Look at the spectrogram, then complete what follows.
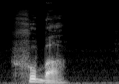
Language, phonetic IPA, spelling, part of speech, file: Polish, [ˈxuba], huba, noun, Pl-huba.ogg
